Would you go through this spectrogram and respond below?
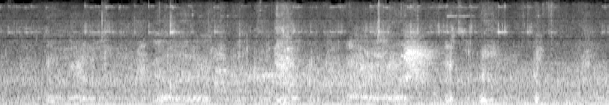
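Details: Japanese Chin puppy playing with a Collie and tormenting it: soft, brief whimpering and yipping bursts scattered irregularly, roughly once a second, over a steady low hum and faint background noise.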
